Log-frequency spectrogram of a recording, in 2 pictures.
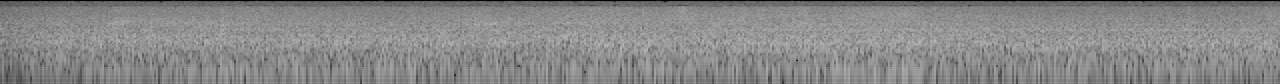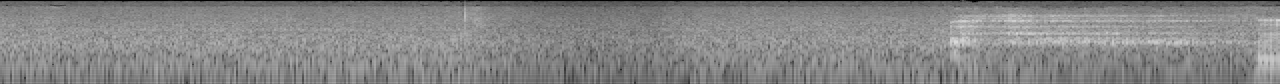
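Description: Steady rushing noise that breaks off briefly about eleven seconds in, then resumes, with a person's short murmured 'mm' near the end.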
